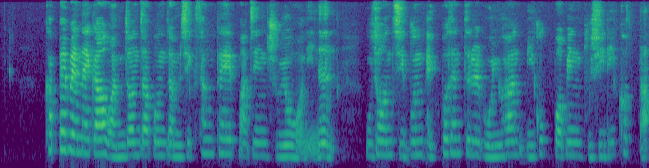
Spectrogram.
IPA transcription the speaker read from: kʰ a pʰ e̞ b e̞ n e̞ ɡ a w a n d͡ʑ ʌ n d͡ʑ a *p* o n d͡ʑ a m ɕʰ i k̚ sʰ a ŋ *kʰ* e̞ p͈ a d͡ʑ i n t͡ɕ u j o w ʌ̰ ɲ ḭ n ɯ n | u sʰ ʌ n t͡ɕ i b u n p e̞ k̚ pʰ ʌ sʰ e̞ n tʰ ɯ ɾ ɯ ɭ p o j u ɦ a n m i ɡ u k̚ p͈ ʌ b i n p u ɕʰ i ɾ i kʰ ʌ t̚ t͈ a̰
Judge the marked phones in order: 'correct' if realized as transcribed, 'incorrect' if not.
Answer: incorrect, incorrect

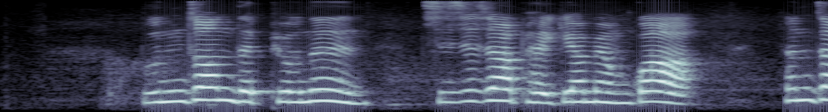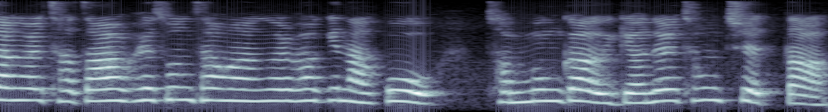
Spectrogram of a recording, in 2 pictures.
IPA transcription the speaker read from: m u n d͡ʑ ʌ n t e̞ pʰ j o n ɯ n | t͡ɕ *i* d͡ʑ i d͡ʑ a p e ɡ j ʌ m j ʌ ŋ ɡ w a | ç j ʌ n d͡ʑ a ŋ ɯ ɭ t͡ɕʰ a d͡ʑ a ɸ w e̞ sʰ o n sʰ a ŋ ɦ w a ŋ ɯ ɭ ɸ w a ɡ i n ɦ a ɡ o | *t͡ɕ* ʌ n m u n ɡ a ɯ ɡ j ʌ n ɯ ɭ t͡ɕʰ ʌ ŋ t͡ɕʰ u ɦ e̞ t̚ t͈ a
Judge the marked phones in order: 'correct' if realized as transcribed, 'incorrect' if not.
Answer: correct, correct

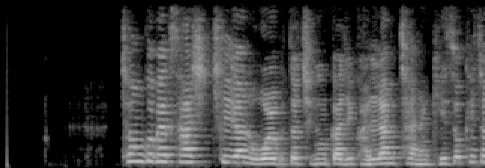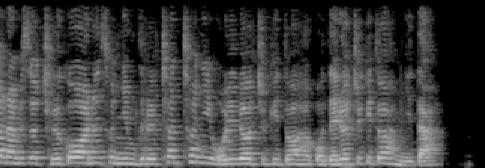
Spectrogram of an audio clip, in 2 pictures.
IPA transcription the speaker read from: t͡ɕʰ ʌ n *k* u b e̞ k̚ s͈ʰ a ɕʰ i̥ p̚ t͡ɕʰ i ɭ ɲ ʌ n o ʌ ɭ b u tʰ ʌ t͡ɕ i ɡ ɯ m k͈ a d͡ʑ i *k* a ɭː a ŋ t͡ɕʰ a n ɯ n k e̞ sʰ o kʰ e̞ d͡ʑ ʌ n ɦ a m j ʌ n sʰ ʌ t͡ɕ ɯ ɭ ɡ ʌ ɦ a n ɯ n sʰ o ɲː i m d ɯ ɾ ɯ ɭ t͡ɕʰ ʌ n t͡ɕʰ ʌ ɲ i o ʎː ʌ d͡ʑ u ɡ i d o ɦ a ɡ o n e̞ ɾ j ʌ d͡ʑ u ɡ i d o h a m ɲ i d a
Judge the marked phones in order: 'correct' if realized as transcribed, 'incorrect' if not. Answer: incorrect, correct

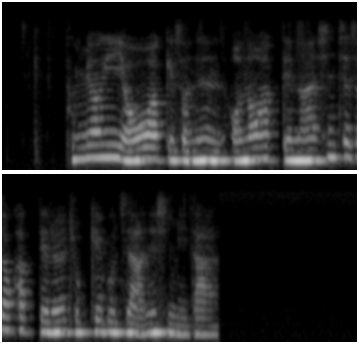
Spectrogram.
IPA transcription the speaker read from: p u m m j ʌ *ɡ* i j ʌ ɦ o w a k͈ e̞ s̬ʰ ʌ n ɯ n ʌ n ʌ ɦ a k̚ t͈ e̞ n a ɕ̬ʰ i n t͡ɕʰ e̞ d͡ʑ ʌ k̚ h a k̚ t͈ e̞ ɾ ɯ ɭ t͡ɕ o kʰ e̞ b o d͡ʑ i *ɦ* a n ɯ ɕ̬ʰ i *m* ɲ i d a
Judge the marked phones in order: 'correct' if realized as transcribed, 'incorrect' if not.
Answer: incorrect, incorrect, correct

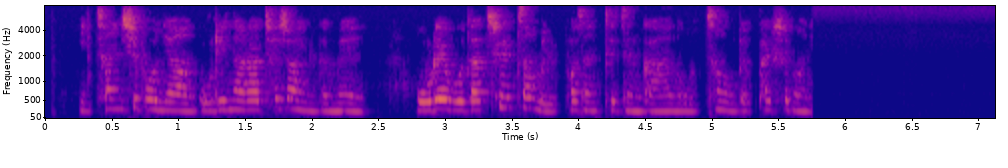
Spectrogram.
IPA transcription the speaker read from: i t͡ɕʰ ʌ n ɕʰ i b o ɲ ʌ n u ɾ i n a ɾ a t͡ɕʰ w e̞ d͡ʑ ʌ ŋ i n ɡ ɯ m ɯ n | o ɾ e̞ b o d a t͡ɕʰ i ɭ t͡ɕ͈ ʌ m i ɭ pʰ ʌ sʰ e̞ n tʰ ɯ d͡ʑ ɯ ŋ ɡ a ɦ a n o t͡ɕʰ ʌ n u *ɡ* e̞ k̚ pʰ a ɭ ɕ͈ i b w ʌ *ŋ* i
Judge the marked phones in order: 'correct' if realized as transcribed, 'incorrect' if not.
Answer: incorrect, incorrect

